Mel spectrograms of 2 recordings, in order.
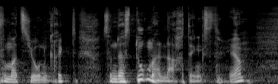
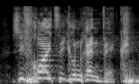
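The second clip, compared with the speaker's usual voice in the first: ordinary talk, nothing marked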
